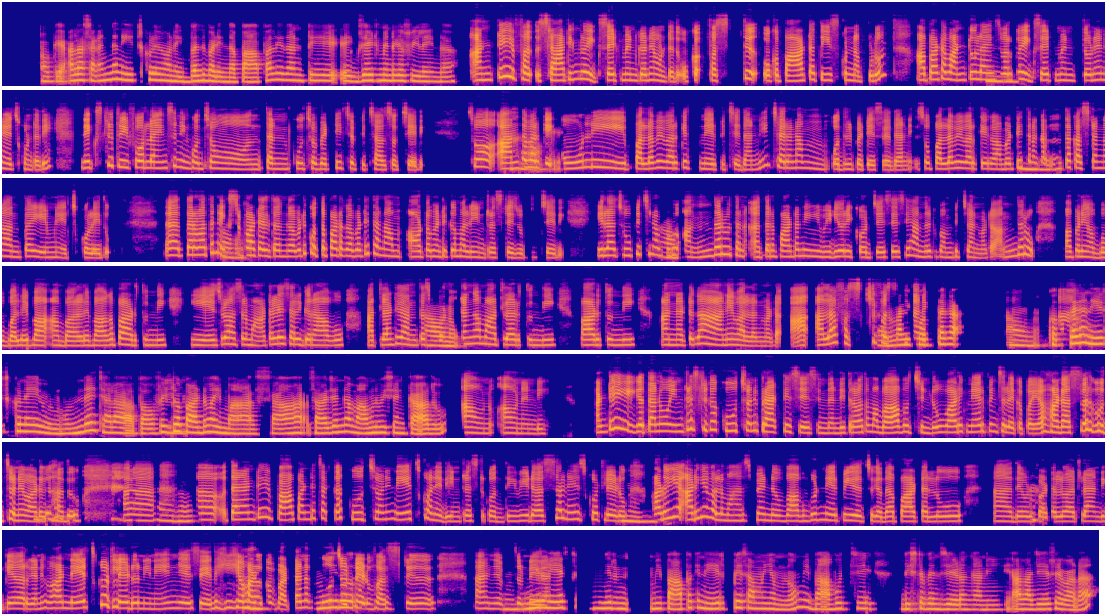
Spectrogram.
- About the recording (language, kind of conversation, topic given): Telugu, podcast, మీ పిల్లలకు మీ సంస్కృతిని ఎలా నేర్పిస్తారు?
- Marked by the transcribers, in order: in English: "సడెన్‌గా"; in English: "ఎక్సైట్‌మెంట్‌గా ఫీల్"; tapping; in English: "స్టార్టింగ్‌లో ఎక్సైట్‌మెంట్‌గానే"; in English: "ఫస్ట్"; in English: "వన్ టూ లైన్స్"; in English: "ఎక్సైట్‌మెంట్‌తోనే"; in English: "నెక్స్ట్ త్రీ ఫోర్ లైన్స్"; chuckle; in English: "సో"; in English: "ఓన్లీ"; in English: "సో"; in English: "నెక్స్ట్"; in English: "ఆటోమేటిక్‌గా"; in English: "వీడియో రికార్డ్"; in English: "ఏజ్‌లో"; in English: "ఫస్ట్ ఫస్ట్"; in English: "పర్ఫెక్ట్‌గా"; in English: "ఇంట్రెస్ట్‌గా"; in English: "ప్రాక్టీస్"; laughing while speaking: "వాడస్సలు కూర్చునేవాడు కాదు"; giggle; in English: "ఇంట్రెస్ట్"; laughing while speaking: "వాడొక పట్టన కూర్చోట్లేదు"; other background noise; in English: "డిస్టర్బెన్స్"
